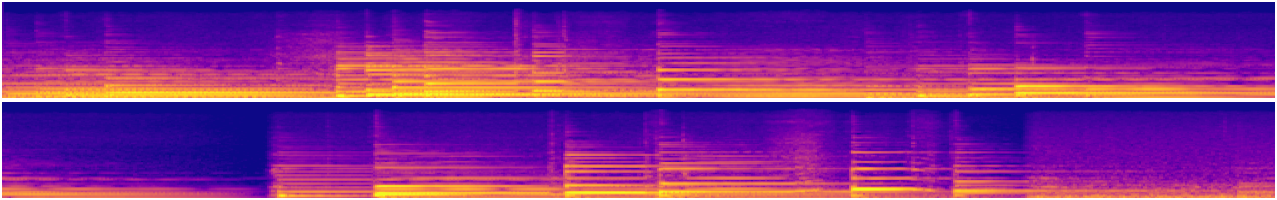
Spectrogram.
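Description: Background music of plucked acoustic guitar, dying away to a brief gap about seven and a half seconds in, then starting again.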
